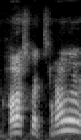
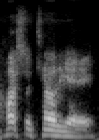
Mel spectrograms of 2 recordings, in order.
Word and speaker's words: hospitaler: Is it hospitaler or hospitalier? Uh in this context it's hospitaler. Okay, gotcha. I think there might be pronunciations that are the other way, but yeah, it's it's it's spelled hospital.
